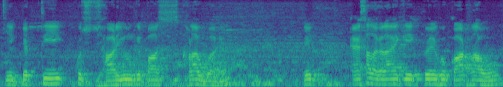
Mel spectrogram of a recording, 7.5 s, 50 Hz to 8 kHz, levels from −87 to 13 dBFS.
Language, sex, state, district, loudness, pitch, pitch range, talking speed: Hindi, male, Madhya Pradesh, Katni, -16 LUFS, 120 Hz, 110-125 Hz, 160 wpm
